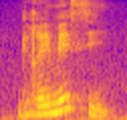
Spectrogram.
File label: "Grémési", French Guianese Creole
